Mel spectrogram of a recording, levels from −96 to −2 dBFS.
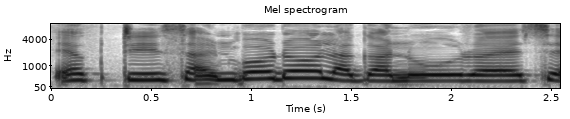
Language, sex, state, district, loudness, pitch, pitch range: Bengali, female, Assam, Hailakandi, -12 LUFS, 265 Hz, 245-285 Hz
